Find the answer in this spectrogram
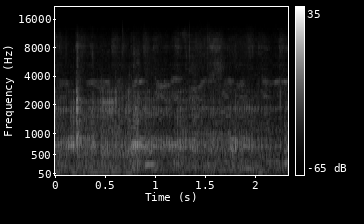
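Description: A baby of a couple of months cooing, making a few short vocal sounds.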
